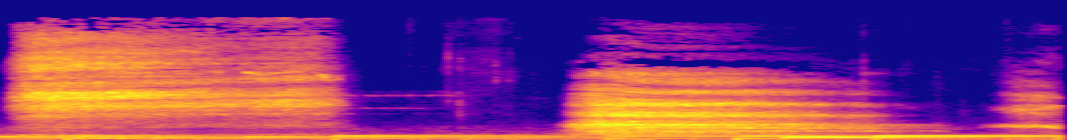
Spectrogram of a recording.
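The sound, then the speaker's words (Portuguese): A slow, deep breath drawn in through the nose and pushed out through the mouth during a guided breathing exercise with eyes closed, two long airy rushes, with soft sustained music droning underneath. “Puxa o ar de forma profunda e solta pela boca.”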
